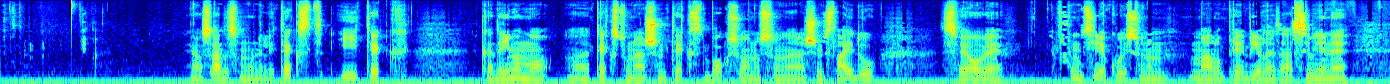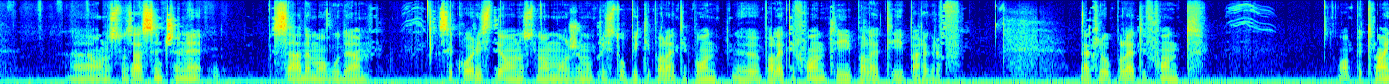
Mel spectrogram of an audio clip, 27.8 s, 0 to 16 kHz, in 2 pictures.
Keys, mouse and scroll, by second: 0.0-0.7 typing.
